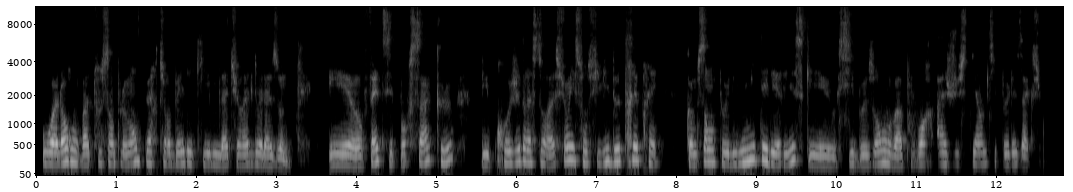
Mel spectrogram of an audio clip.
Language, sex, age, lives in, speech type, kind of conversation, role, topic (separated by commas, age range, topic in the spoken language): French, female, 30-34, France, read, expert-assistant, expert, Comment reconnaître une info fiable sur les océans quand on lit un article ou regarde une vidéo ?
